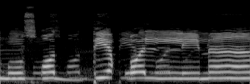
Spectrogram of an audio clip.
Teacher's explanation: صاد اور قاف حرف مستعلیہ ہیں، پر پڑھے جائیں گے۔ دال حرف قلقلہ مشدد ہے تو یہاں پر قلقلہ خوب جماؤں کے ساتھ ادا کریں گے۔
